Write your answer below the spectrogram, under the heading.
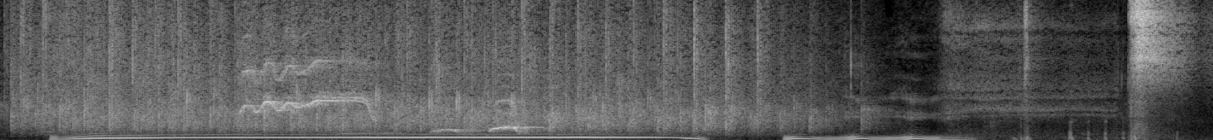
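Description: An audience claps steadily for about ten seconds while someone holds a long, loud, droning cheer, followed by a few wavering whoops before the applause thins out.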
